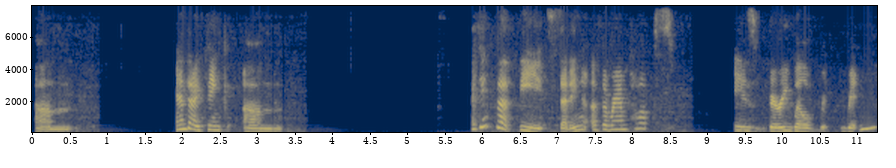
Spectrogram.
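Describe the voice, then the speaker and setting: A woman's voice: mid-range voice, big pitch swings, takes it slowly, fairly bright tone, breathy edge, rough recording. A woman on a casual book discussion podcast, making a long, careful argument with frequent ums and restarts. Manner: analytical, argues at length with many ums. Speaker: podcast co-host.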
